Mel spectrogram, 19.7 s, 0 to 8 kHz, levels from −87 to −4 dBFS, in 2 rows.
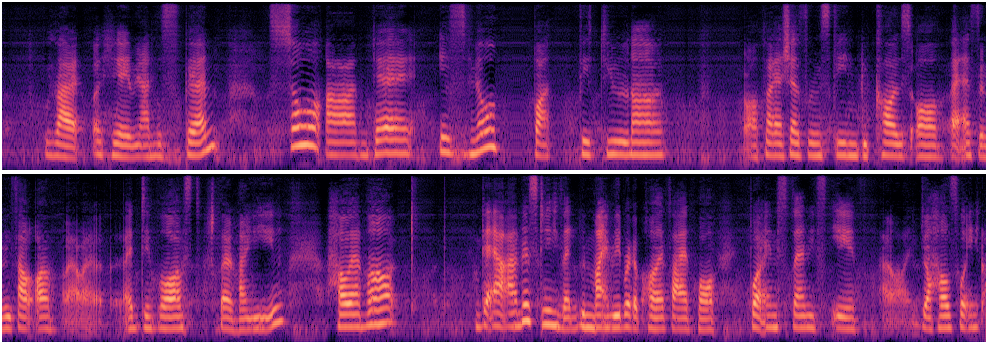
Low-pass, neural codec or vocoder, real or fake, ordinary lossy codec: none; codec, 16 kHz, 0.5 kbps, FreqCodec, larger model; fake; none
